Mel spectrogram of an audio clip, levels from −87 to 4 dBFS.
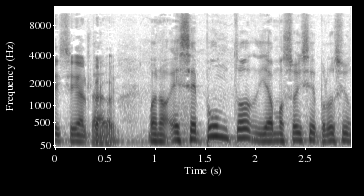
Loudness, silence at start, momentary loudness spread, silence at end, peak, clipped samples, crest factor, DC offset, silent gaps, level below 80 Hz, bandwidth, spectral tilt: -19 LUFS; 0 s; 5 LU; 0 s; -2 dBFS; under 0.1%; 16 dB; under 0.1%; none; -46 dBFS; 11 kHz; -6.5 dB/octave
